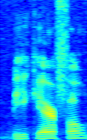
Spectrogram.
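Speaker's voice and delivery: normal talking voice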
